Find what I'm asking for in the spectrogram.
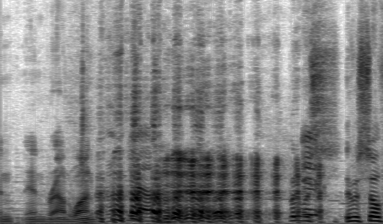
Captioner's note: laughter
